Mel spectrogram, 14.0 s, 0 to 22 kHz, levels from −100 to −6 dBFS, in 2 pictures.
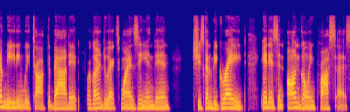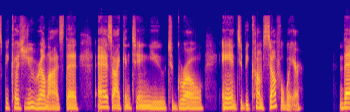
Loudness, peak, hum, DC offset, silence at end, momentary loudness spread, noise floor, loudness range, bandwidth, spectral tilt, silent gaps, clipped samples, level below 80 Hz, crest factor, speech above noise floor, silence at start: -20 LUFS; -2 dBFS; none; under 0.1%; 0 s; 8 LU; under -90 dBFS; 2 LU; 12.5 kHz; -5 dB/octave; none; under 0.1%; -60 dBFS; 18 dB; over 70 dB; 0 s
